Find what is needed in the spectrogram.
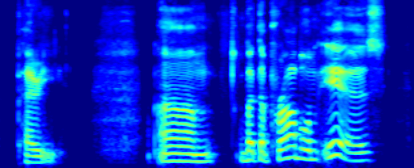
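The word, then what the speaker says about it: Pierry: Perry. Perry. P I E R R Y. Perry.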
